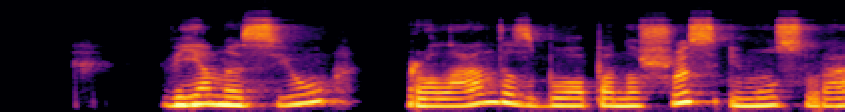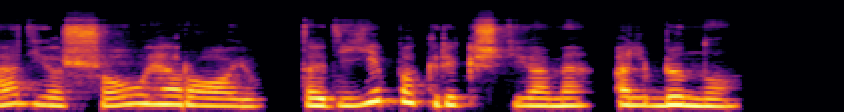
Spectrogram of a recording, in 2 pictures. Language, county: Lithuanian, Kaunas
